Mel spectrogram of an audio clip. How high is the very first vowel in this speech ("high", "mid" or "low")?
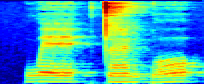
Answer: mid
